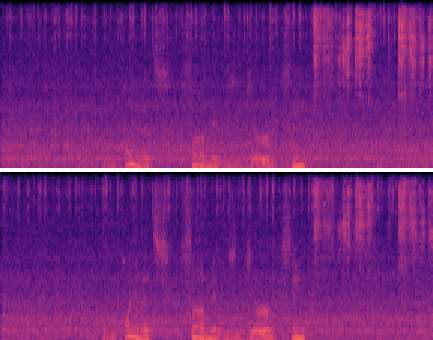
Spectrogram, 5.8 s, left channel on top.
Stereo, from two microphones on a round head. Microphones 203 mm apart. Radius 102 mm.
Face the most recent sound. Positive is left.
turn(degrees=20)  # may be behind; listen again after turning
